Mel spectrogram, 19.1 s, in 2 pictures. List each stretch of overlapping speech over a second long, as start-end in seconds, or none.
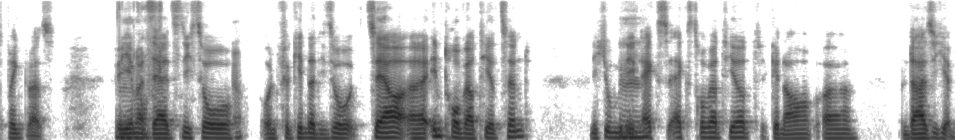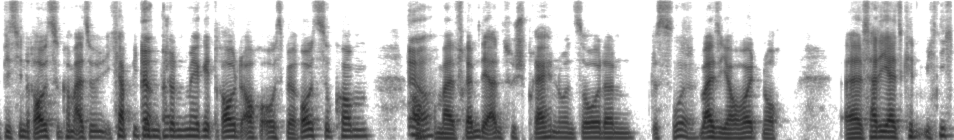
none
